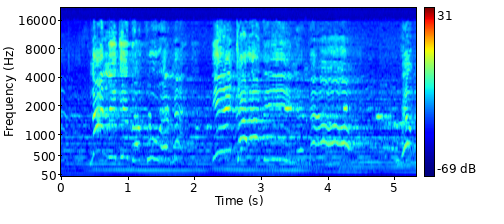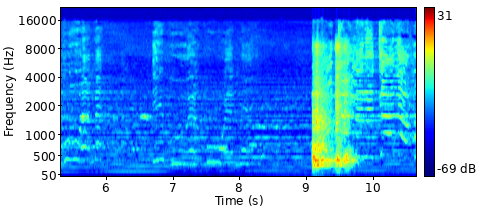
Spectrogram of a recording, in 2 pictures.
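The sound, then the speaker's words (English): Sustained music plays for several seconds, then a church audience suddenly breaks into a loud, dense burst of clapping for God after a prayer near the end, swelling over the music and lasting about a second and a half. “Give the Lord a mighty clap, somebody. Give God a mighty clap, somebody.”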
